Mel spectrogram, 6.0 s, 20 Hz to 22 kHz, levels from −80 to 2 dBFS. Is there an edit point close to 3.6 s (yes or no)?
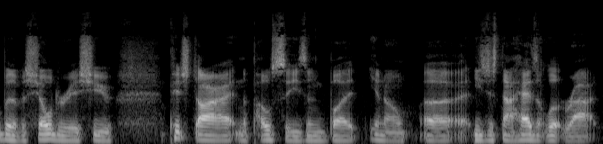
yes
